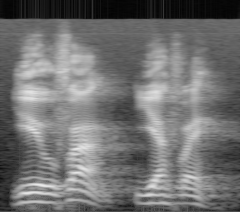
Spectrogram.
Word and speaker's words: Yahweh: Alkitab perjanjian baru itu memakai tulisan jhwh artinya apa ini semuanya adalah huruf mati untuk mempermudah akhirnya orang membacanya Yahweh itu dalam bentuk bahasa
